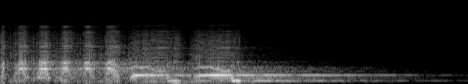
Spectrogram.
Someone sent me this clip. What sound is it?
Robot vocal - Ba ba ba ba ba ba boom boom reverb
Robot vocal - Ba ba ba ba ba ba boom boom including reverb
Processed using Audacity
